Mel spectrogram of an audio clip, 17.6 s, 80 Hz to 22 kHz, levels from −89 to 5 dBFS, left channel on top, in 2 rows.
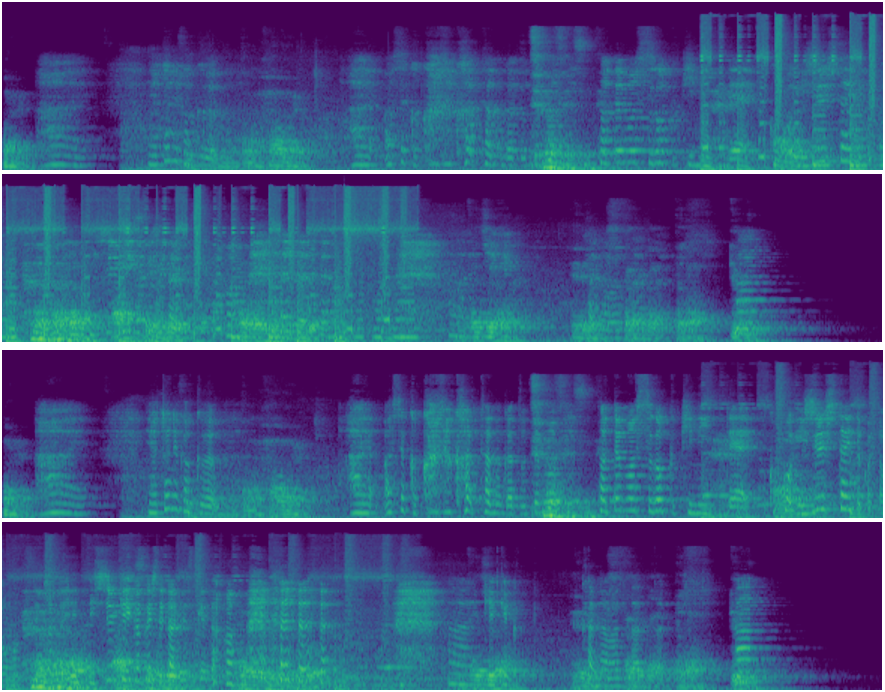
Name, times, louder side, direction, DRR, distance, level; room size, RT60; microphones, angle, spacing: voice 1, 0.3-2.4 3.4-12.1 12.7-13.9 14.6-15.9 16.1-16.3, right 5 dB, 45° right, 5 dB, 0.3 m, -34 dB
sound 1, 1.2-15.3, equal, 80° left, 1.1 m, -43 dB
voice 2, 2.0-3.0 5.3-6.0 7.0-7.3 7.7-8.0 9.0-9.6 9.9-10.6 11.1-12.0 13.3-13.9 14.5-16.3, equal, 20° left, -10 dB, 1.7 m, -29 dB
sound 2, 7.0-13.0, left 6 dB, 60° left, 0.3 m, -30 dB
sound 3, 8.4-13.4, equal, 40° left, 0.8 m, -46 dB
6.4 x 3.8 x 4.7 m, 1.1 s
head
